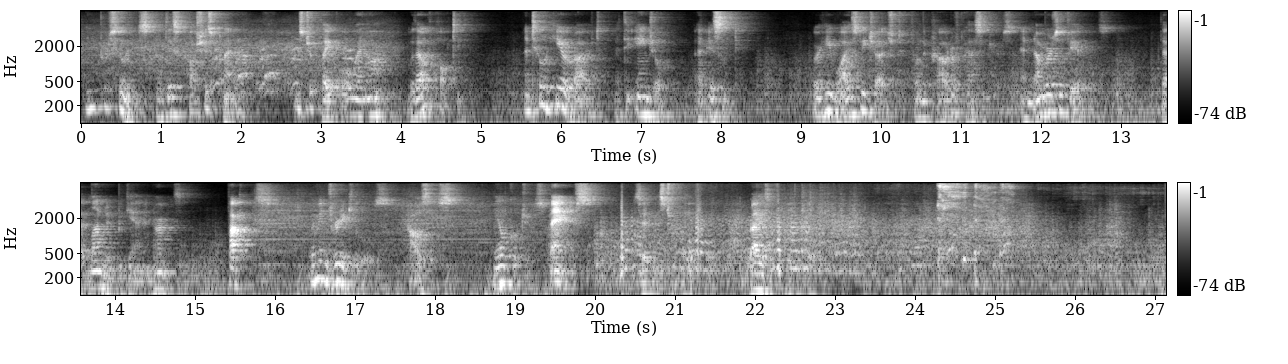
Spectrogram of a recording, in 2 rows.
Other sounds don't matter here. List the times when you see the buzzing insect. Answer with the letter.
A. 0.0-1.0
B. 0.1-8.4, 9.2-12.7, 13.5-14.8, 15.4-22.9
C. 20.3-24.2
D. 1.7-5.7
C.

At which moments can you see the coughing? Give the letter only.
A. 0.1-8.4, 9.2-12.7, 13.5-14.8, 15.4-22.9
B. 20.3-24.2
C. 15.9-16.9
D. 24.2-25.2
D.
